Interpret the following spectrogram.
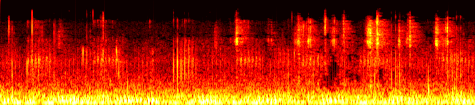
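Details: Kittens nursing from their mother cat: rapid soft wet clicks and smacking from suckling over a steady low rumbling purr throughout.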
